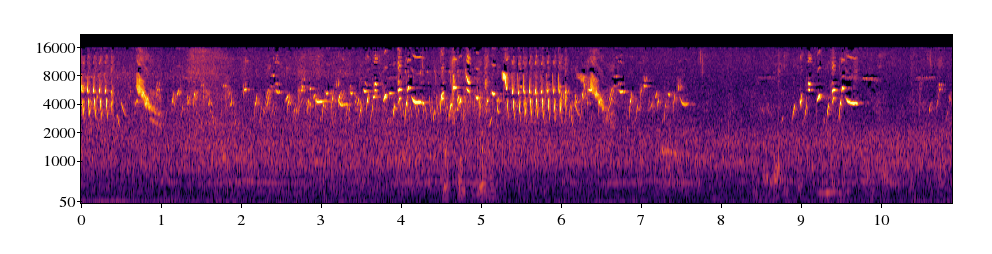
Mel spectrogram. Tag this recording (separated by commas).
Speech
